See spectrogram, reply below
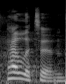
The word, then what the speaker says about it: Peloton: How do you say it? Peloton, the bike? – Yes, Peloton.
